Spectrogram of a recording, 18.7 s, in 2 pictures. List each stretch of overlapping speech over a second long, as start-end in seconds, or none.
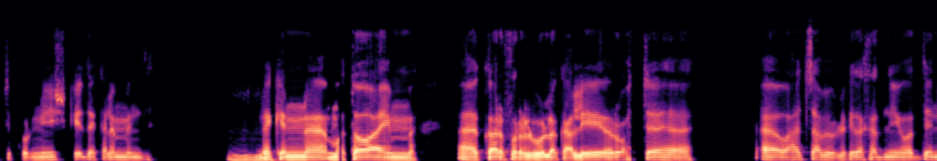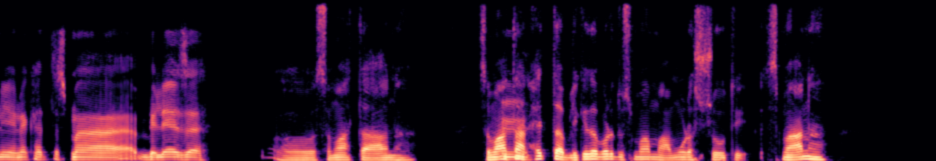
none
